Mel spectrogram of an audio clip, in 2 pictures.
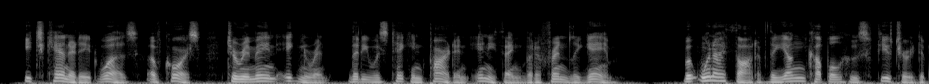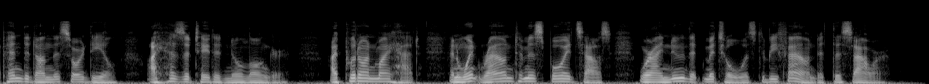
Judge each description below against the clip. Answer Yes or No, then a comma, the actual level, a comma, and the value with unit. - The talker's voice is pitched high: No, low, 105 Hz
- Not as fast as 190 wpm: No, average, 195 wpm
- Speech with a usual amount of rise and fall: No, wide, 6.8 semitones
